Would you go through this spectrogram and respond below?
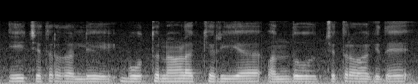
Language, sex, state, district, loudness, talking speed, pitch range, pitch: Kannada, male, Karnataka, Bijapur, -15 LUFS, 85 wpm, 130-135 Hz, 135 Hz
